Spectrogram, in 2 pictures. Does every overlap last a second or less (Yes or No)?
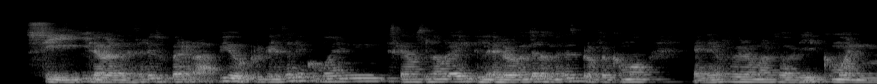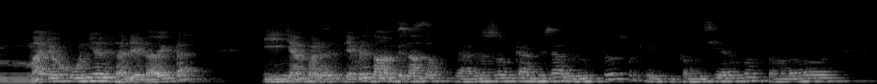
No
